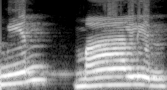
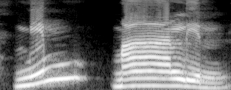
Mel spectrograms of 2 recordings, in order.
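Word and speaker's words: من مال: Nah, min tulisannya min malin tapi dibacanya mim malin ya. Jadi nunnya seperti hilang. Nah, yang kedua adalah idgham bila gunah.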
